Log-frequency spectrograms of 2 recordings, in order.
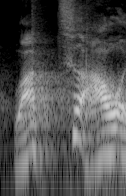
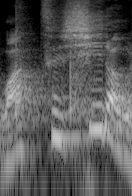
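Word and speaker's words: Wh: 그래서 단위 같은 경우도 전력의 단위가 와트였고 시간이 아워다 보니까 와트 아워 이렇게 안 읽고요. 와트 시라고 읽어요. 그래서 전력량은 와트 시, 요게 전력량.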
